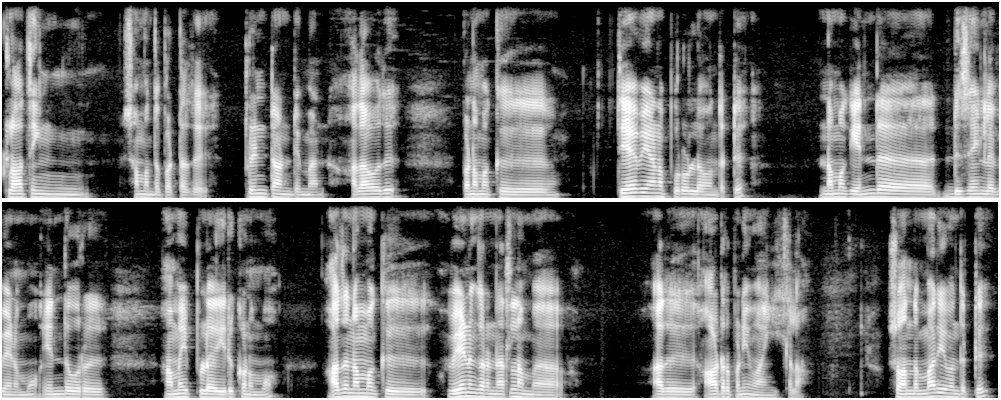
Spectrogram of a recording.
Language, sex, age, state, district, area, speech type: Tamil, male, 18-30, Tamil Nadu, Coimbatore, urban, spontaneous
